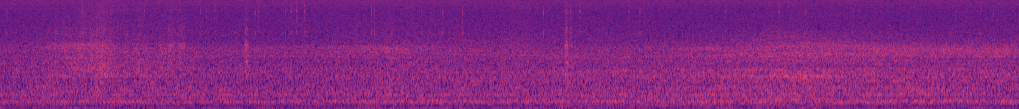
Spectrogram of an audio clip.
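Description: Steady room hum and hiss, as of a ventilation fan. A faint swish of a calligraphy brush dragging across paper comes about a second in.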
